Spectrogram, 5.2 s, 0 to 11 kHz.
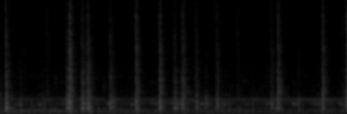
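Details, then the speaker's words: Omega VSJ843 vertical slow juicer chewing its second-to-last hard carrot near the end of 36 carrots: irregular crunches and snaps over a faint motor hum, machine running hard; normal operation under heavy load, no binding. "We're going to go ahead and take our second to last carrot, let it chunk off like 3 pieces, and pull it out. You can really hear the machine running hard."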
